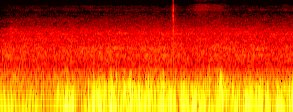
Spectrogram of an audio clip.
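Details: Maruti Suzuki Baleno after the misfire repair and code scan, check engine light gone and rpm needle steady: a low, soft idle at even speed with no skips or shakes. It now idles normally with no misfire.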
